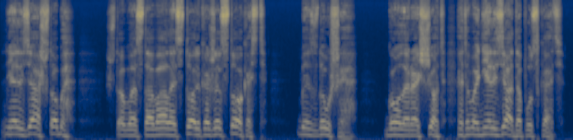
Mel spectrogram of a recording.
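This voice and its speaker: A man reading an audiobook gives voice to the hoarse, weary, defiant last man alive as he lies dying. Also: fairly high pitch, no echo, clean studio sound. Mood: pleading. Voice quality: hoarse, quiet and slow.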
